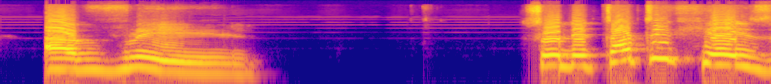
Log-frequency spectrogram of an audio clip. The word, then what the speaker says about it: avril: April is pronounced as Avril. Avril.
